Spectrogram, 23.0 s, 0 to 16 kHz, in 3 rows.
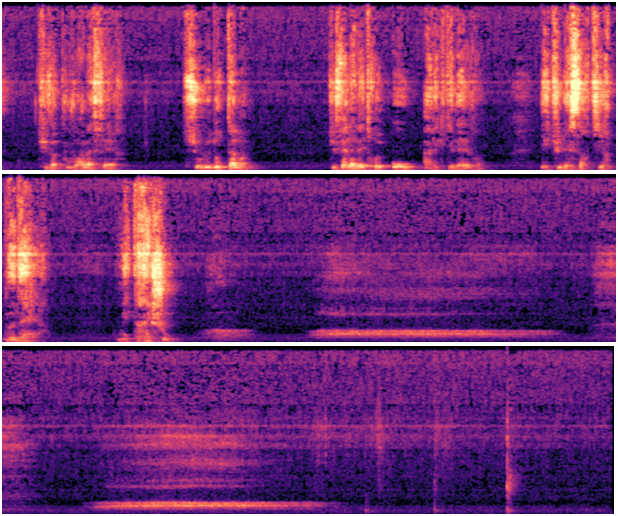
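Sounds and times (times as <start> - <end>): soft breathy exhalations: 10.2 - 20.2.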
